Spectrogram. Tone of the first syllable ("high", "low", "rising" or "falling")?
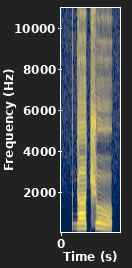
high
